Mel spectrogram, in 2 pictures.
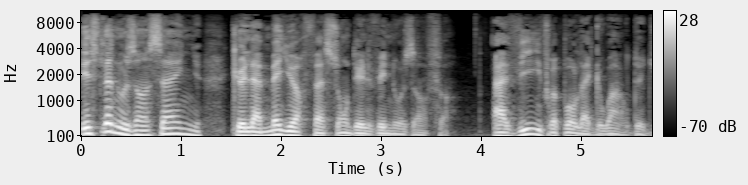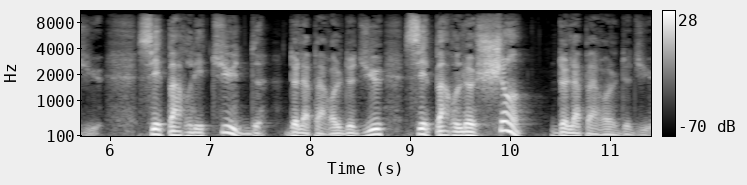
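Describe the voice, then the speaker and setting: Somewhat breathy, a man speaks in a very deep, low voice at a fairly slow pace. His pitch makes very wide swings. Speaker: radio Bible teacher. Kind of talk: radio Bible study talk.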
